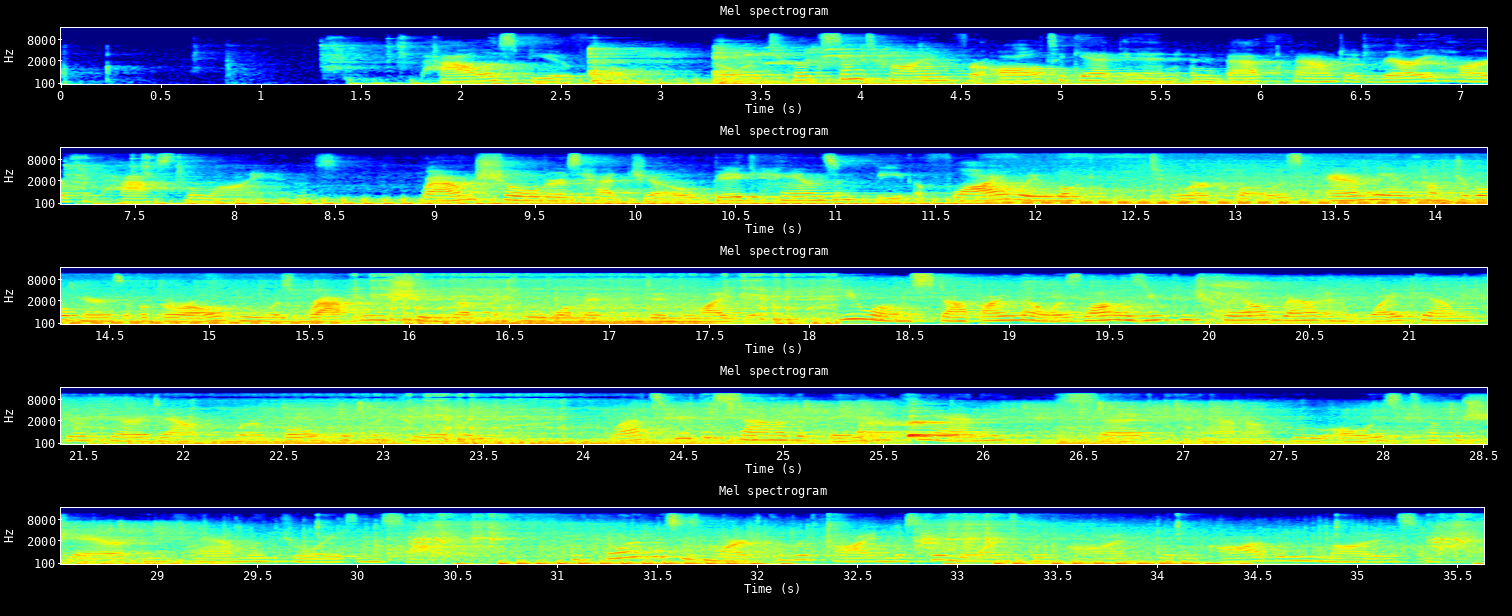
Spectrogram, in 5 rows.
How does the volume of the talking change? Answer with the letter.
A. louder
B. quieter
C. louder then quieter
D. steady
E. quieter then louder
C.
